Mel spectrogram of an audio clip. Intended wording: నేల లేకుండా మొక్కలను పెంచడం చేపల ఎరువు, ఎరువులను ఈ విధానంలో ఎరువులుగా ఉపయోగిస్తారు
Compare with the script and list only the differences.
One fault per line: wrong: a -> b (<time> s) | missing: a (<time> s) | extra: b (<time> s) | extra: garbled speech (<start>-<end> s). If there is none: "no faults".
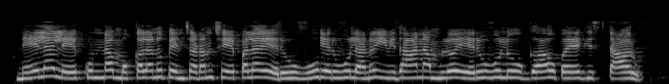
no faults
